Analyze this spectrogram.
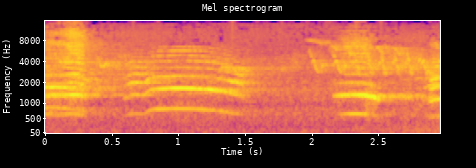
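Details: Green peafowl giving drawn-out, nasal, gently arching calls, one long trumpeting note followed after a pause by a shorter, higher, sharper cry.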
